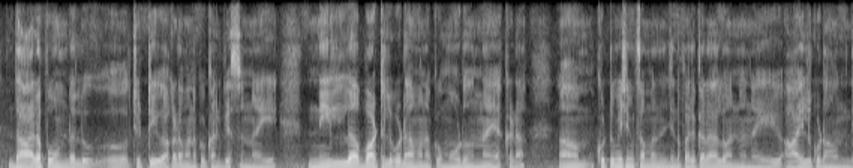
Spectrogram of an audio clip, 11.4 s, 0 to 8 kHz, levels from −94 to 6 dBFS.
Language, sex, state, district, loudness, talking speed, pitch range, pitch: Telugu, male, Telangana, Adilabad, -20 LUFS, 130 wpm, 125-140 Hz, 130 Hz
